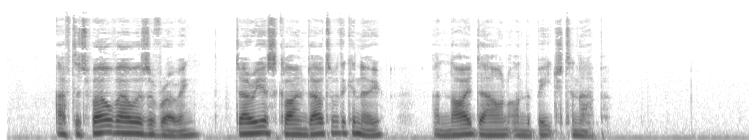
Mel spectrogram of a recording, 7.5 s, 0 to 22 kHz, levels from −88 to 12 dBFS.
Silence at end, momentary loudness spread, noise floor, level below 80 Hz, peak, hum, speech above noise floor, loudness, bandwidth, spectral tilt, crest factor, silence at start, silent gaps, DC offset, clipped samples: 1.45 s; 14 LU; -56 dBFS; -54 dBFS; -6 dBFS; none; 33 dB; -24 LUFS; 14.5 kHz; -6.5 dB/octave; 20 dB; 0.55 s; none; under 0.1%; under 0.1%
